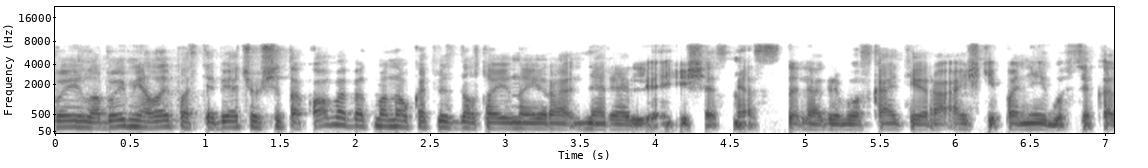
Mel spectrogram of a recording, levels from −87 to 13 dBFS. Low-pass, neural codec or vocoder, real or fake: 7.2 kHz; vocoder, 44.1 kHz, 128 mel bands every 512 samples, BigVGAN v2; fake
